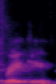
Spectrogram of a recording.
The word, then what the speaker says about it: Reiki: Is it Reiki or Reiki? – It's Reiki. – Reiki, that's what I thought.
